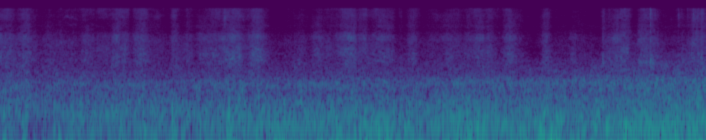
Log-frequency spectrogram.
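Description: Low wind rumble on the microphone, with faint irregular scuffs and rustles of footsteps and handling.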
